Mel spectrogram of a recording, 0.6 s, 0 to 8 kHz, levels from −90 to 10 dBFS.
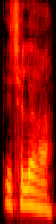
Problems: background sounds at intervals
